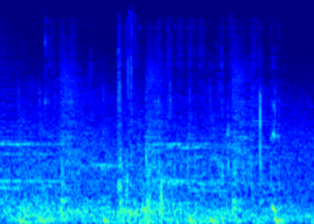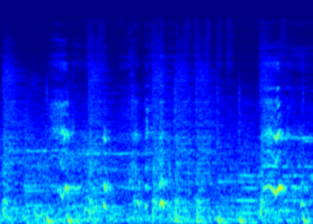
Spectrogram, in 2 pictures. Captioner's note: acts with yandere laugh again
